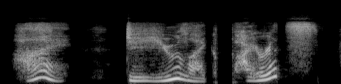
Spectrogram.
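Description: This put-on character voice sits at a middle pitch and sounds raspy. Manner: very slow.

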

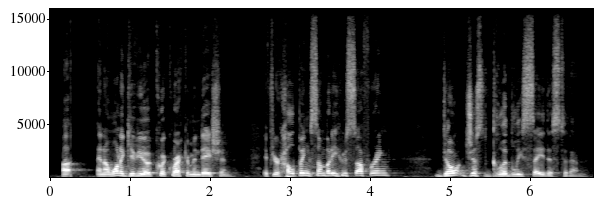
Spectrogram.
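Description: Recorded very cleanly over a silent background, the voice shows big swings in loudness and ordinary pitch variation. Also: man, high pitch for a man. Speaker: preacher. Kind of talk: sermon. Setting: church.

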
